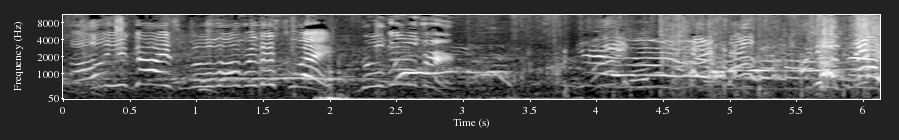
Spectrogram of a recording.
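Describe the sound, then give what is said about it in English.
A crowd of seventh-grade students on a day-long cold water safety course shouts and calls out excitedly, not in panic, along the waterfront. The high-pitched, loud voices overlap in a steady babble, with a brief dull thump partway through. “Those shouts are excitement, not panic, and the students seem well focused on what they're learning, both here along the waterfront and down in the harbor.”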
